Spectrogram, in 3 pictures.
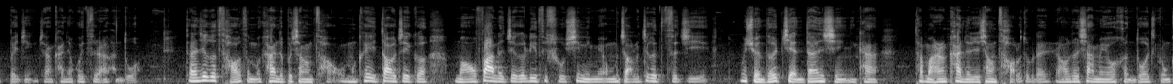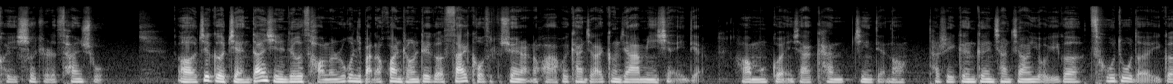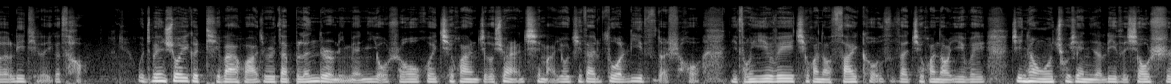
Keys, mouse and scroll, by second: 0.8-3.8 middle drag, 3.8 scroll up 4, 7.6-9.9 drag, 17.7-35.1 drag, 19.9-20.5 scroll up 5.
